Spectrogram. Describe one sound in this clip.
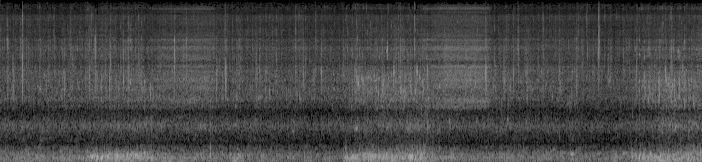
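Water swishes and rumbles in low surges underwater.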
